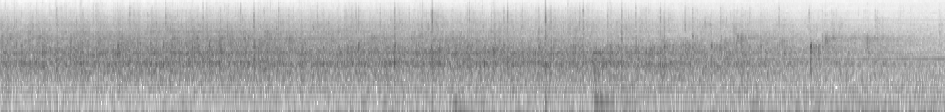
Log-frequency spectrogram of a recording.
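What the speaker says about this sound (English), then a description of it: "an enthusiastic round of applause for everyone who has supported you to get here" Enthusiastic applause at a senior awards night, a big crowd clapping in a continuous, full roar with a few sharper individual claps standing out, steady and fading slightly at the close.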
